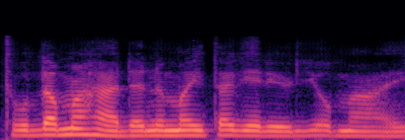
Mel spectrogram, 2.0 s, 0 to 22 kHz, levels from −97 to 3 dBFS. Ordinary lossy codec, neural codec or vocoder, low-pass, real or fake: none; codec, 16 kHz, 1 kbps, X-Codec, WavLM features, trained on Multilingual LibriSpeech; none; fake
